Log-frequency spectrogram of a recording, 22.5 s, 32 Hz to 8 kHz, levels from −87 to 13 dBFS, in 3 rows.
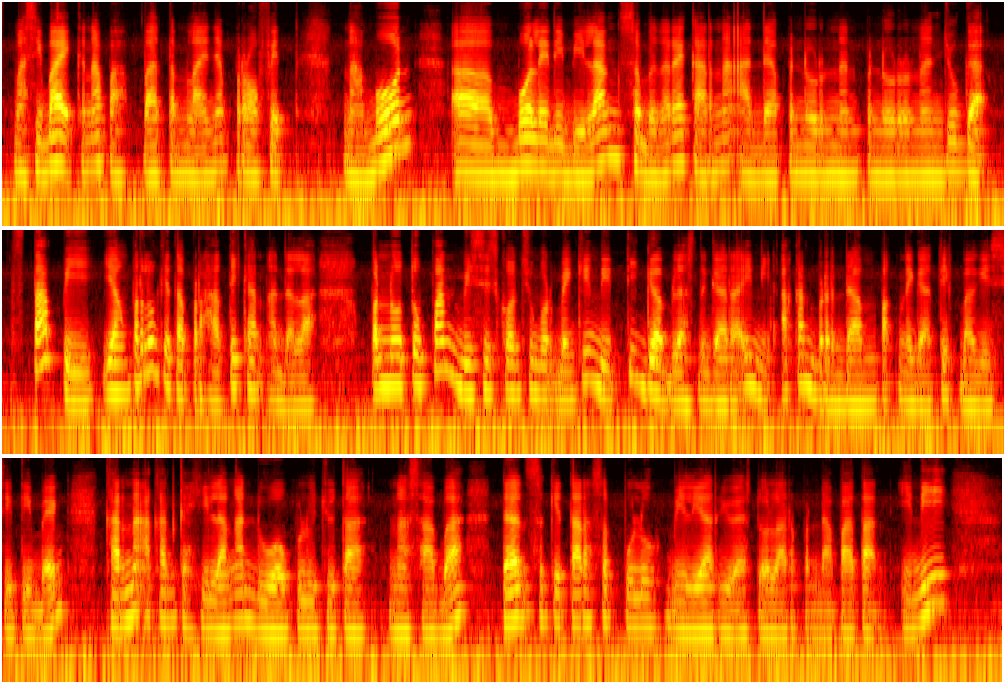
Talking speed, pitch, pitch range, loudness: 130 wpm, 120 Hz, 110-145 Hz, -22 LUFS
